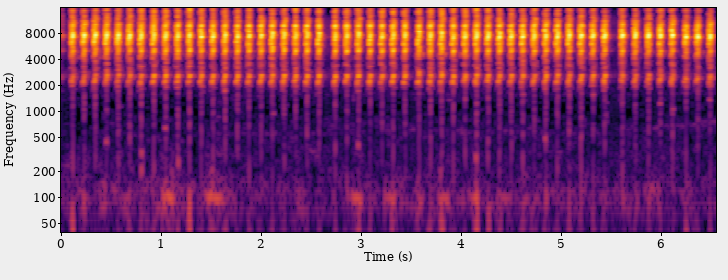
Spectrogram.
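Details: Clear but coarse ngerol roll of a belalang kecek katydid, a long run of sharp, shrill ticking pulses at roughly eight per second, slightly uneven in spacing, with faint low background hum.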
